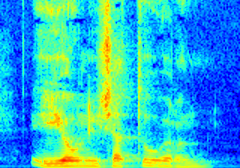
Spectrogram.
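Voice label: "ionisatoren", Dutch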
